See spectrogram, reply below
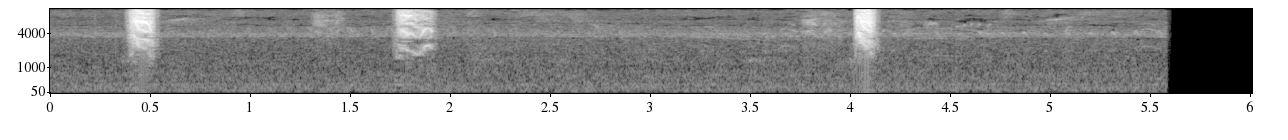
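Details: Female Double-collared seedeater giving a call played to get males singing: three isolated sharp, high chips spread over four seconds, with a faint steady thin tone in the background.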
